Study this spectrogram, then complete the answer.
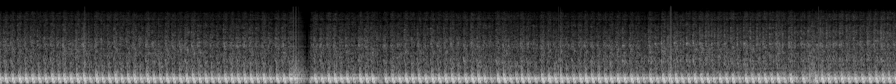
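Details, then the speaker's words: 2004 Yamaha WR450F single just started with a little choke after carburettor rebuild kit: steady, even thumping idle, no misses, hunting or rattle; runs solid, float adjustment possibly slightly off. Normal idle. "This thing's freaking running tits McGee right now. Yeah, this thing runs tits. Holy cow."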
